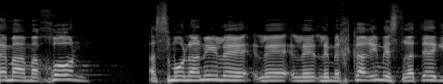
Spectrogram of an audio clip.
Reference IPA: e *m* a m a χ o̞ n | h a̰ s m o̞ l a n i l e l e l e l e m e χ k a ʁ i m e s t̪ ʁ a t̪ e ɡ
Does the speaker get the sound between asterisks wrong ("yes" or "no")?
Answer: no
